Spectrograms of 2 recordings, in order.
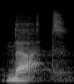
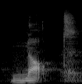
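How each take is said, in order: First: "not" with an open "ah" vowel, American style; slow American "not", unrounded vowel; American accent. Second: "not" with a rounded British O; slow British "not", lips in a circle; British accent. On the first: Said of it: "You would say not". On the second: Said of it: "the sound O". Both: Shown as a demonstration.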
